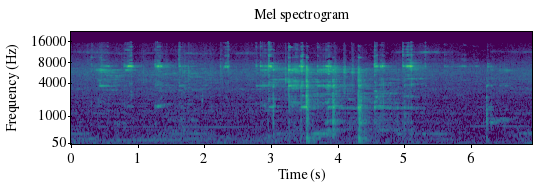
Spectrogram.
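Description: Metal fork clinking and scraping against a ceramic bowl, gathering the last of the salad: a run of sharp clinks with a short ring, thickest and loudest in the middle seconds.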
